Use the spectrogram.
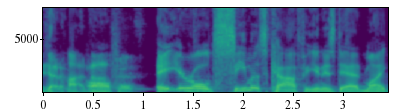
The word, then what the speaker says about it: Seamus: By the way, I'm pretty sure this name is pronounced Seamus. Seamus.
